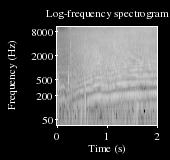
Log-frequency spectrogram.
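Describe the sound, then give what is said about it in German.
Thermal imaging drone motors spinning up at launch over farm fields: a buzzing whine rises quickly in pitch, then settles into a steady, loud, harmonic drone. “So, alles ist eingestellt, die Drohne kann starten.”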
